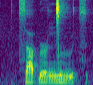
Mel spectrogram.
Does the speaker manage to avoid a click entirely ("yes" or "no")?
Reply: no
